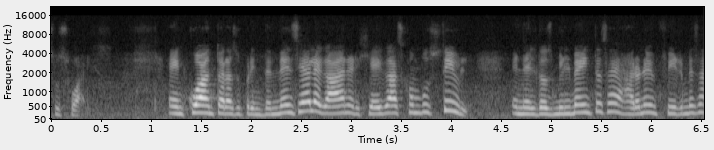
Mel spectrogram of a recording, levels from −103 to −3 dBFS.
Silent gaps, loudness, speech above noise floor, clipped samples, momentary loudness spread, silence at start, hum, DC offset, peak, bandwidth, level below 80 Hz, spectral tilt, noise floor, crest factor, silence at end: none; -31 LUFS; 26 dB; under 0.1%; 14 LU; 0.05 s; none; under 0.1%; -10 dBFS; 13 kHz; -68 dBFS; -6 dB/octave; -57 dBFS; 22 dB; 0 s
